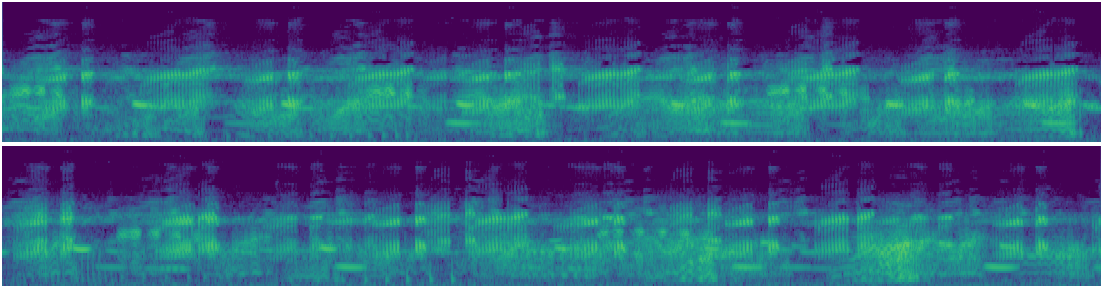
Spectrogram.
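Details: Frogs croaking en masse, loud overlapping raspy calls rising and falling in intensity, with brief higher chirps and whistles mixed into the steady chorus.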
